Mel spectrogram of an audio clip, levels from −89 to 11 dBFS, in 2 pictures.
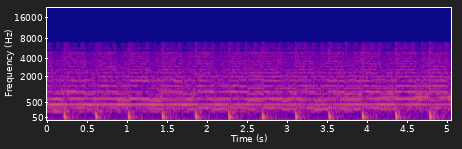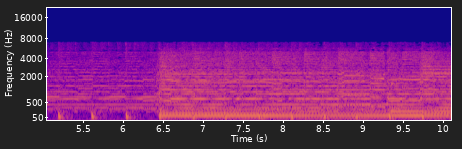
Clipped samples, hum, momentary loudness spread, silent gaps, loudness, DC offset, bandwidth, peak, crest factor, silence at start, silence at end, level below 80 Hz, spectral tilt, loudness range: under 0.1%; none; 10 LU; none; -29 LUFS; under 0.1%; 7.6 kHz; -14 dBFS; 16 dB; 0 s; 0 s; -42 dBFS; -5.5 dB/octave; 9 LU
